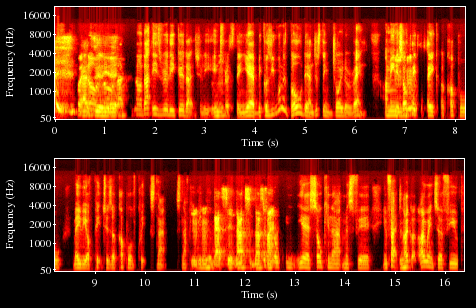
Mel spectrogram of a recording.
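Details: Adult male speaker; normal conversational speech.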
